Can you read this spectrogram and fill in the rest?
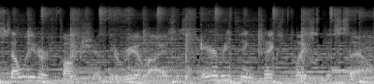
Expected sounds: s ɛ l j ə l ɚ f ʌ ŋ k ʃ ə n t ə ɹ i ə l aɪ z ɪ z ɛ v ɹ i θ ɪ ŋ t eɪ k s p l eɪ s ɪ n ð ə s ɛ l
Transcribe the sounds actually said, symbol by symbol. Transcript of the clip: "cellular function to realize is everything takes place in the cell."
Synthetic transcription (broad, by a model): s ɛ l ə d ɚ f ʌ ŋ k ʃ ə n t ɹ i ə l aɪ z ɪ z ɛ v ɹ i θ ɪ ŋ t eɪ k s p l eɪ s n ð ə s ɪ l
